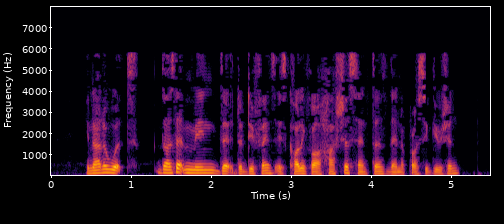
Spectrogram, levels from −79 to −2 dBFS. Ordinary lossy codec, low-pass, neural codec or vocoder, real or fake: MP3, 24 kbps; 7.2 kHz; codec, 16 kHz, 2 kbps, X-Codec, HuBERT features, trained on LibriSpeech; fake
